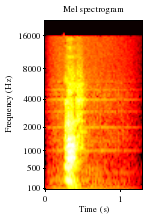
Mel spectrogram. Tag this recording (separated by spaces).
Ouch character Pain Damage grunting inflicted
